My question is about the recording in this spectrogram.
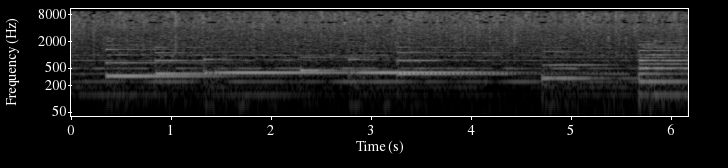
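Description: Soft, slow solo piano playing a melody of separate struck notes, a new note about every half second to second, over a steady hiss of falling rain.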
